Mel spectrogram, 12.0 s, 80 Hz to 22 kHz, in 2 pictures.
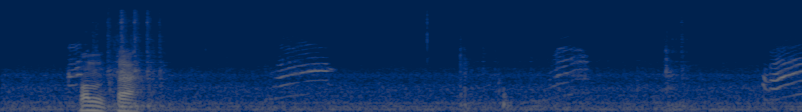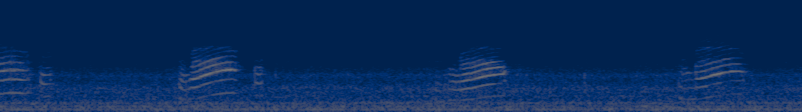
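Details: Ponta, a pet Chinchilla cat in Japan, meows in a loud burst and then about every 1.5 seconds, each meow rising then falling, with a woman's voice asking what is wrong and a steady low hum indoors.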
